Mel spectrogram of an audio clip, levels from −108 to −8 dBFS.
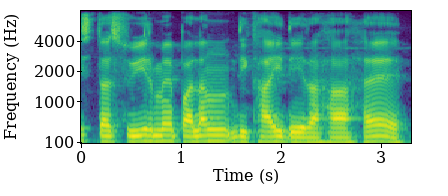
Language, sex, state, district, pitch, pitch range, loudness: Hindi, male, Gujarat, Valsad, 115 Hz, 110-125 Hz, -14 LUFS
